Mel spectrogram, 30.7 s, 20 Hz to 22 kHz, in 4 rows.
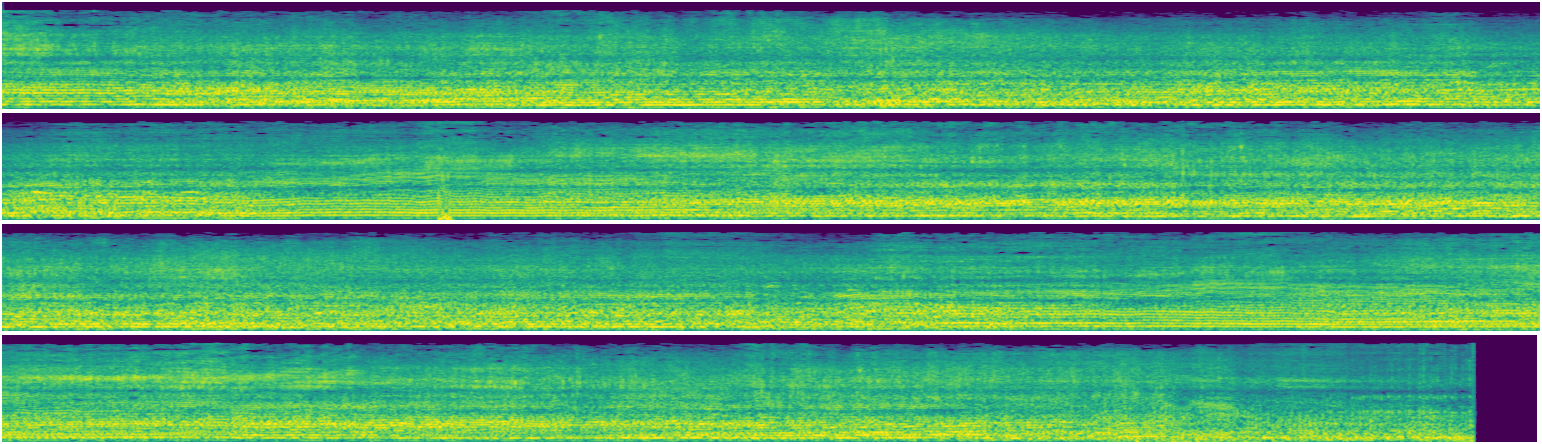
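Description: Several 125cc dirt-track racing motorcycles running at race speed. Their engines overlap in a steady loud drone that rises and falls in pitch as the riders go on and off the throttle through the turns.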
